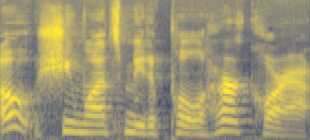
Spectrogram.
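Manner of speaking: normal talking voice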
